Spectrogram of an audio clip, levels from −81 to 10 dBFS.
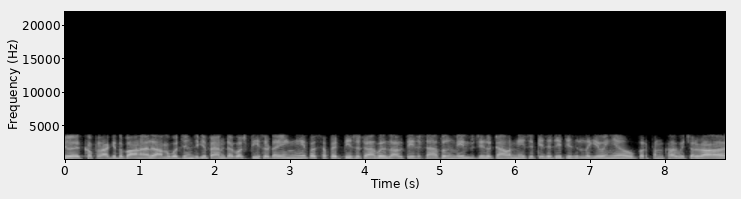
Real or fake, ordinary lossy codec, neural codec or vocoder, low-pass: fake; none; codec, 16 kHz, 1.1 kbps, Voila-Tokenizer; 3.6 kHz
